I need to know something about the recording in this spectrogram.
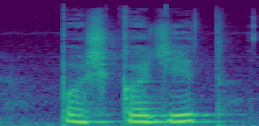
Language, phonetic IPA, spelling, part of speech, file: Czech, [ˈpoʃkoɟɪt], poškodit, verb, Cs-poškodit.ogg
- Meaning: to damage, harm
